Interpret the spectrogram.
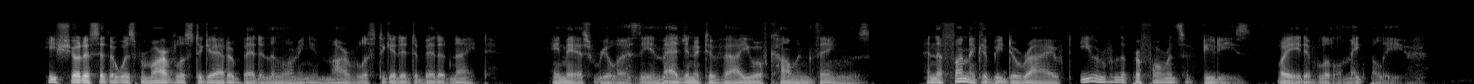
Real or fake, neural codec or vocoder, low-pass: fake; codec, 24 kHz, 0.9 kbps, WavTokenizer, medium speech release version 1; 7.2 kHz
